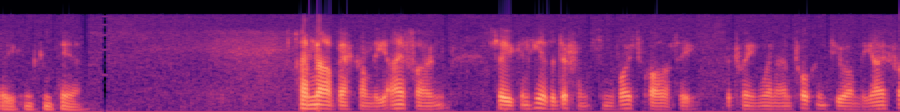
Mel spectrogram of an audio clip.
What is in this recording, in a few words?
jawbone quiet, bluetooth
